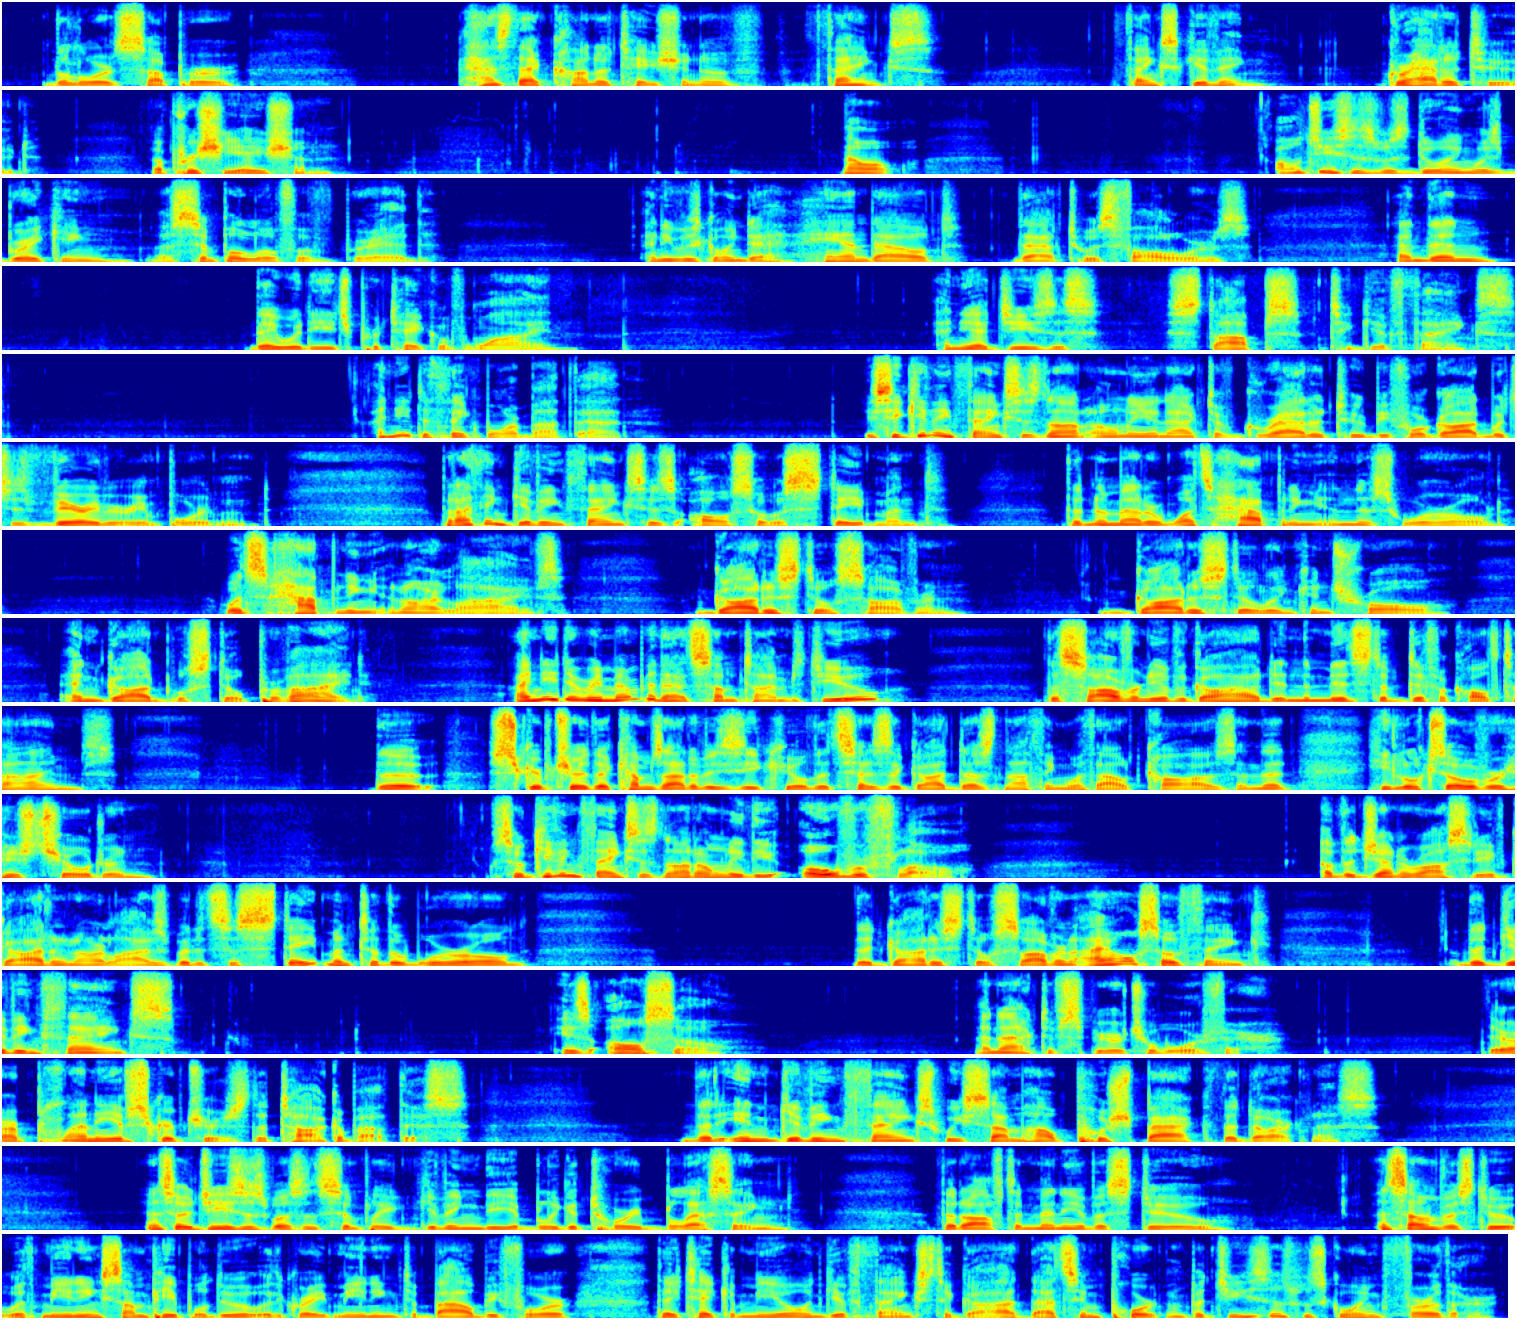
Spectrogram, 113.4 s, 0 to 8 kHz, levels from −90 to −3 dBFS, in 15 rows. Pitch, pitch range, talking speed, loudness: 120 Hz, 110-135 Hz, 135 wpm, -22 LUFS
